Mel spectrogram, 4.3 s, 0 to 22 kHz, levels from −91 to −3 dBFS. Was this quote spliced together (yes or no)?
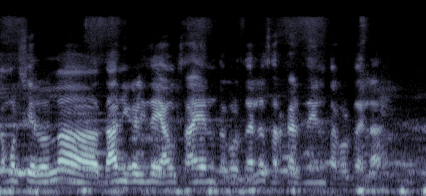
no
